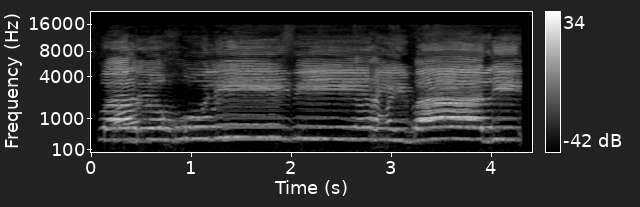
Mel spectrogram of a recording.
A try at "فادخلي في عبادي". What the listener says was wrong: دال پر قلقلہ ہوگا. فادخلي في عبادي. عين حلق صدا ہوگا. فادخلي في عبادي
